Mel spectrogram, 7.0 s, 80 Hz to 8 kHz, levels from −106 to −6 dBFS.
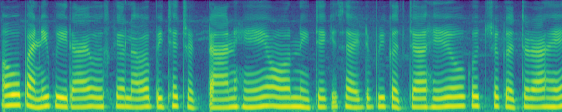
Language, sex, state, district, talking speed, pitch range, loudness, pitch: Hindi, female, Chhattisgarh, Bilaspur, 180 wpm, 225-240 Hz, -15 LUFS, 230 Hz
